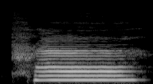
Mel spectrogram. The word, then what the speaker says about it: present: it didn't come and in present the noun it'll sound like pre-zent because the e is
